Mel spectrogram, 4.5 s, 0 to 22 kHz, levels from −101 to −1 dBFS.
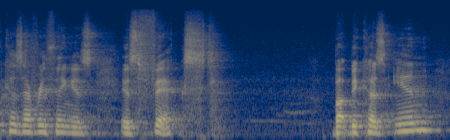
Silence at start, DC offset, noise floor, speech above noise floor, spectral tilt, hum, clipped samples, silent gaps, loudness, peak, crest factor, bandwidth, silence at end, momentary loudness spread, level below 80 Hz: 0 s; under 0.1%; -70 dBFS; 34 dB; -5 dB/octave; none; under 0.1%; none; -37 LUFS; -16 dBFS; 22 dB; 17 kHz; 0.1 s; 10 LU; -70 dBFS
